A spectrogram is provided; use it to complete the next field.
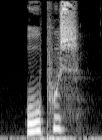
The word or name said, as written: opus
